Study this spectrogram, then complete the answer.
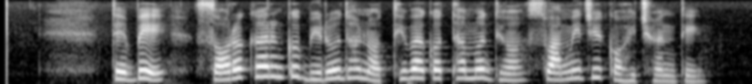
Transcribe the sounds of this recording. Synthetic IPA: t̪ebe | sɔɾɔkaɾɔŋkɔbiɾod̪ʱɔnɔt̪ʰibakɔt̪ʰamɔd̪ʱjɔswamid͡ʒekɔɦit͡ʃʰɔnt̪i

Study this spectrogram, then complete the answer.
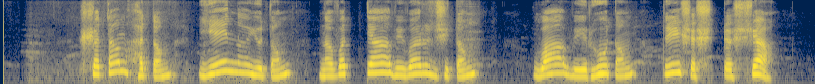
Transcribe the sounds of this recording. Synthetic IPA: ʃɐt̪ɐmhɐt̪ɐm | jeːnɐjut̪ɐm | nɐʋɐt̪jaːʋiʋɐɾd͡ʒit̪ɐm | ʋaːʋiɾuːt̪ɐm | t̪ɾiʃɐʂʈɐʃjaː

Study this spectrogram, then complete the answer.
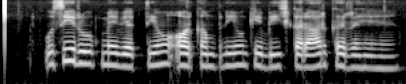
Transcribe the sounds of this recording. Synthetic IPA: ʊsiɾuːpmẽʋjɐk̚t̪ijõʔɔːɾkɐ̃mpnijõkebiːt͡ʃkɐɾaːɾkɐɾːɐɦeɦɛ̃ː

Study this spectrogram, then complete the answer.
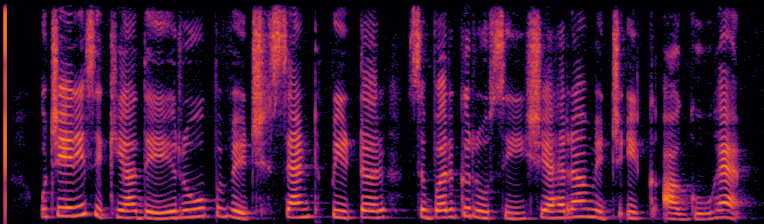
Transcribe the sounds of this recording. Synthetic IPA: ʊt͡ʃeːɾiːsɪkʰːjaːd̪eːɾuːpʋɪt͡ʃsɛ̃ːɳʈpiːʈəɾsəbəɾɡɾuːsiːʃɛɦɾãːʋɪt͡ʃɪkaːɡuːɦɛː

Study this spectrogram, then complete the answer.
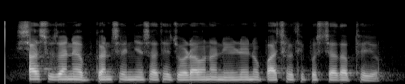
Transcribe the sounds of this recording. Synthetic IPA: ʃasud͡ʒaneəbʱɡansəjnijəsat̪ʰed͡ʒoɽaʋananɪɾɳəjnopat͡ʃʰəɭt̪ʰipəst͡ʃat̪ap̚t̪ʰəjo

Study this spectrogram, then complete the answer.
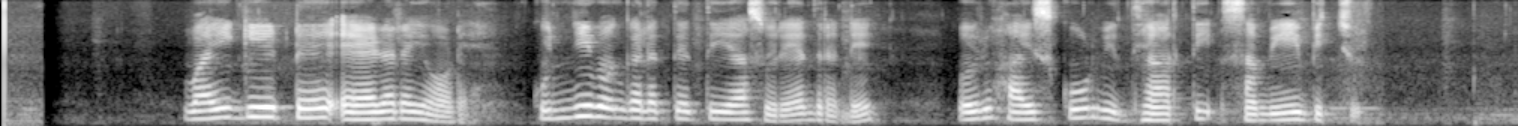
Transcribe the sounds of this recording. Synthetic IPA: ʋɐjɡiːʈːɨeːɻɐɾɐjo̞̰ːɽḛ | kuɲːimɐŋɡɐlɐt̪ːe̞t̪ːijɐsuɾe̞ːnd̪rɐne | o̞ɾuhɐjskuːɭʋid̪ʱjaːrt̪ʰisɐmiːbit͡ɕːṵ

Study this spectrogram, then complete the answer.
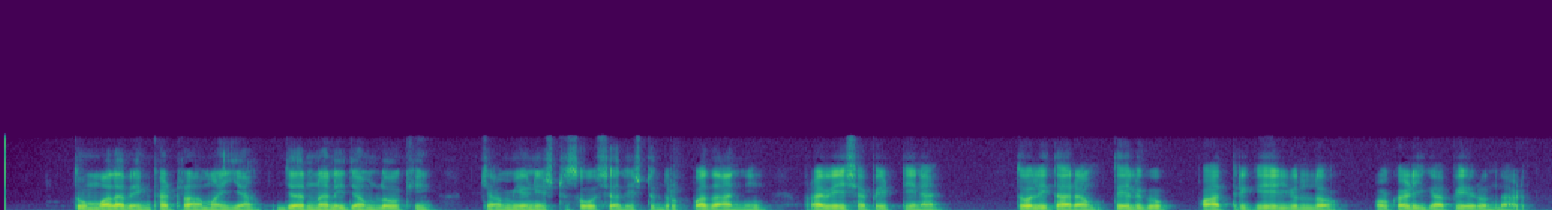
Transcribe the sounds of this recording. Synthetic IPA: t̪umːɐlɐʋeŋkʰɐʈɾaːmɐjːɐd͡ʒɐɾnɐlid͡ʒɐmlo̞ːki | kɐmjunisʈsoːʃɐlisʈd̪ɾuk̚pɐd̪aːnːi | pɾʔɐʋɛːʃɐpe̞ʈːinɐ | t̪olit̪ɐɾɐmt̪e̞luɡu | paːt̪ɾikeːjulːo̞ː | kɐɽiɡaːpe̞ːɾund̪a̰ːɽu

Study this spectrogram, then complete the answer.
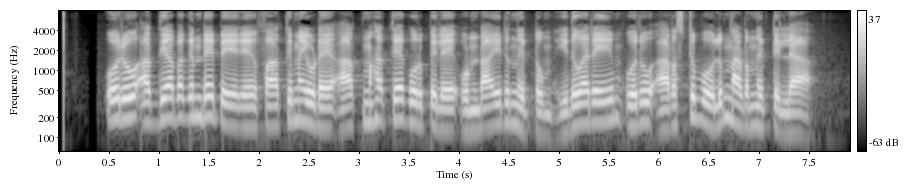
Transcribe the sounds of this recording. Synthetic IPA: o̞ɾuɐd̪jaːbɐɣɐnde̞pe̞ːɾɨfaːt̪imɐjuɽe̞ʔaːt̪mɐɦɐt̪jɐkuripːile̞ʔuɳɖaːjiɾunːiʈːumiðuʋɐɾejumo̞ɾuʔɐrɐstɨpo̞ːlumnɐɽɐnːiʈːilːɐ

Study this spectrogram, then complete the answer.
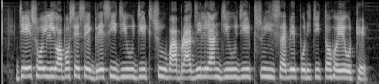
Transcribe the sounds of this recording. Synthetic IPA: d͡ʑeʃojliɔboʃeʃeɡɾeʃid͡ʑiud͡ʑiʈʃubabɾad͡ʑilijand͡ʑiud͡ʑiʈʃuɦiʃabepoɾit͡ɕit̪ːoɦoeuʈʰe

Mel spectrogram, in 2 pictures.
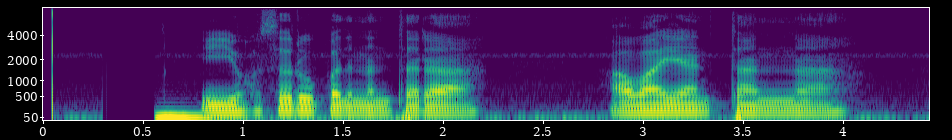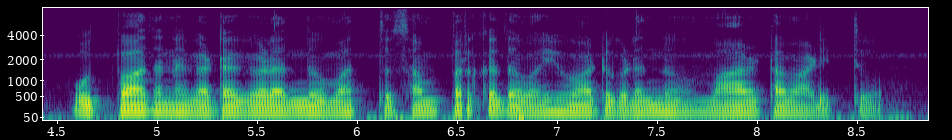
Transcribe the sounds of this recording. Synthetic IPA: iːɦɔsɐɾuːpɐd̪ɐnɐnt̪ɐɾɐ | ɐ̰ʋajant̪ɐnːɐ | ut̪̚paːd̪ɐnɐɡʱɐʈɐɡɐɡɐɭɐnːumɐt̪ːusɐmpɐɾkɐd̪ɐʋɐɦiʋaːʈuɡɐɭɐnːumaːɾaːʈɐmaːɽit̪ːu

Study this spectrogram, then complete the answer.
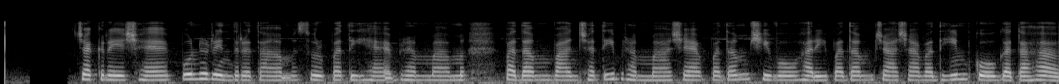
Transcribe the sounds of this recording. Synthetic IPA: t͡ʃɐkɾeːʃɦɛpʊnɾɪnd̪ɾət̪aːmsʊɾpət̪iɦɛbʱɾɐmːaːmpɐd̪ɐmʋãːnt͡ʃʰɐt̪ibʱɾɐmːaːʃɛʋpɐd̪əmʃiʋoːɦɐɾipɐd̪ɐmt͡ʃaːʃaːʋɐd̪ʱiːmkoɡɐt̪ɐɦ̆

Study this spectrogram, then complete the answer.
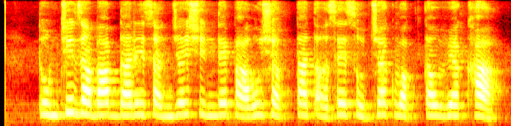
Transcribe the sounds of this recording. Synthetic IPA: t̪umt͡ɕiːd͡zəbab̚d̪aɾiːsəɲd͡ʑəjɕind̪epaɦuːɕək̚t̪at̪əsesut͡ɕəkʋək̚t̪əʋjəkʰa

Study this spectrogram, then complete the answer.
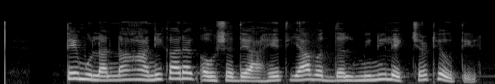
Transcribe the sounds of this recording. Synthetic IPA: t̪emulanːaɦañikaɾəkəwɕəd̪eaɦet̪jabəd̪ːəlminilek̚t͡ɕəɾʈʰeʋt̪ḭːl

